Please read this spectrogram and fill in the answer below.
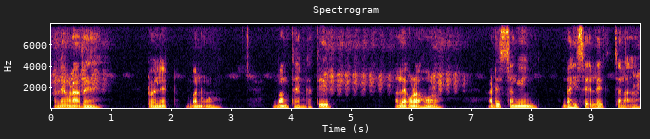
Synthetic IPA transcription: alɛɔɽaʔɾɛ | ʈɔjlɛʈ̚ | banṵʔa | baŋt̪aɛnkʰat̪iɾ | alɛʔɔɽaʔɦɔɽɔ | aɖissaŋɡiɲ | ɖaɦisɛ̰ʔlɛct͡ʃala̰ʔa

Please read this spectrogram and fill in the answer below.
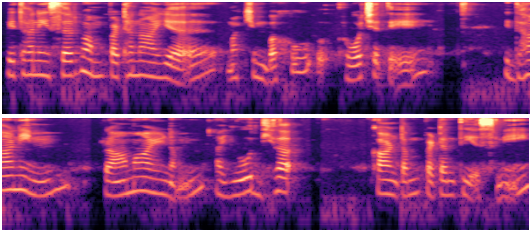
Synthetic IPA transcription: et̪aːniːsɐɾʋɐmpɐʈʰɐnaːjɐmɐkʰjimbɐhuɾoːt͡ʃɐt̪ḛː | ʋid̪ʱaːniːmɾaːmaːjɐɳɐmɐjoːd̪ʱja | kaːɳʈɐmpɐʈɐnt̪iɐ̰smḭ

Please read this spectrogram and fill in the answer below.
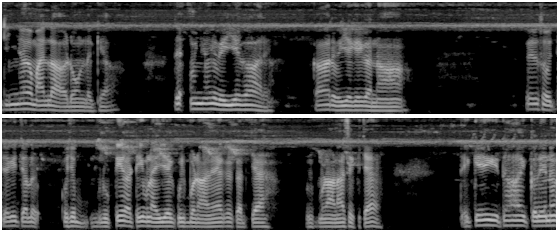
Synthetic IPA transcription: d͡ʒɪjãːkaːmãːlaːɡɖoːnləɡːɪjaː | t̪eːʊjãːkeʋeːiɛːkaːɾ | kaːɾʋeːiɛːkeːɡənaː | pʰeɾsoːt͡ʃɛːkɪt͡ʃəl | kʊt͡ʃʰɾuːʈĩːɾaʈːiːbəɽaːiːɛːkʊt͡ʃʰbənaːnekekəɾt͡ʃɛː | kʊt͡ʃʰbənaːnaːsɪkʰt͡ʃɛː | t̪ḛːkẽkit̪ãːkəd̪eːnə

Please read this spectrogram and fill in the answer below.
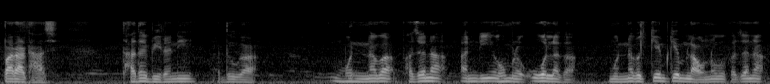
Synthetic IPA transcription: pɐɾatʰasi̥ | tʰadɐbiɾɐni | ɐ̰duɡa | munːɐbɐpʰɐzɐnaːndiɐhumɾɐolɐɡa | munːɐbɐkemkemlawnɐbɐpʰɐzɐna

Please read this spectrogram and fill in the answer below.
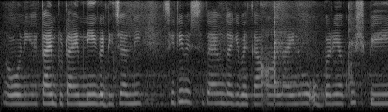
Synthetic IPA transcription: oːnĩːɛʈaːɪmʈuʈaːɪmnĩːɡəɖːiːt͡ʃəlniː | sɪʈiːbɪt͡ʃst̪aɦʊ̃nd̪aːkibɛt̪ãːʔaːnlaːɪnoːʊbəɾijãːkʰʊʃbiː

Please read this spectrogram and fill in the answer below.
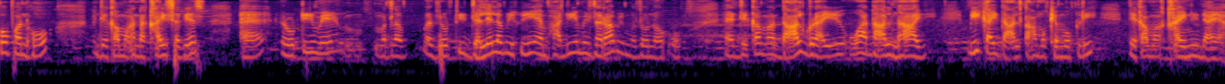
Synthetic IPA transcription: opənɦo | d͡ʑeːkamãnɐkʰaːisɐɡʱeːsɪ̥ | ɛ̃ːɾoːʈimẽmɐt̪ləb | ɾoːʈid͡ʑʱɐljəlbɪɦʊiɛ̃ːbʱaːɗiːəmẽzɐɾabɪmɐzonɐɦoːɛ̃ːd͡ʑeːkamãd̪aːlɡʱʊɾaːiʊɦad̪aːlnaaːɦi | ɓiːkaːid̪aːlt̪ɐɦãmũːkʰemoːkɪli | d͡ʑeːkamãkʰaːindinaːɦijãː

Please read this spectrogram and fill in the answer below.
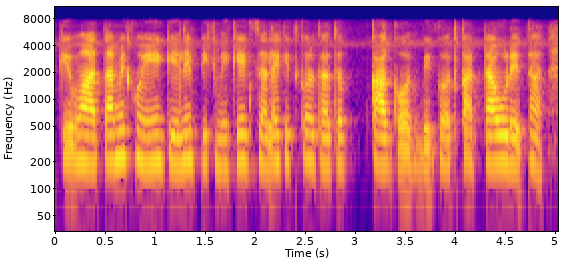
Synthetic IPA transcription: kĩw̃ʋaːt̪amiːkʰə̃jĩɡelĩpiknikekd͡zʱalakit̪ʰi̥kəɾt̪at̪ə | kaɡə̰t̪bḭɡət̪kaʈauɽɛt̪at̪

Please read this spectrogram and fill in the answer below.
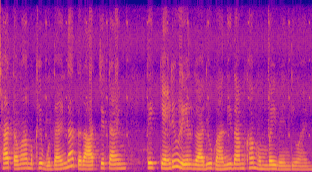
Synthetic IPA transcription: t͡ɕʰaːt̪ɐʋ̤ãmũːkʰeɓʊd̪ʱaːĩːn̆d̪at̪ɐɾaːt̪d͡ʑeʈaːɪm | t̪ekɐɦɪɽijũɾeːlɡaːɗijũɡãːnd̪ʱiːnaːmkʰãːmʊ̃mbəiʋẽːnd̪ijũaːɦɪnɪ̆

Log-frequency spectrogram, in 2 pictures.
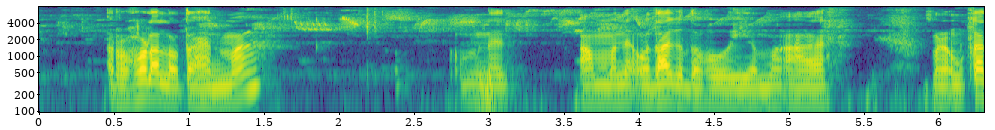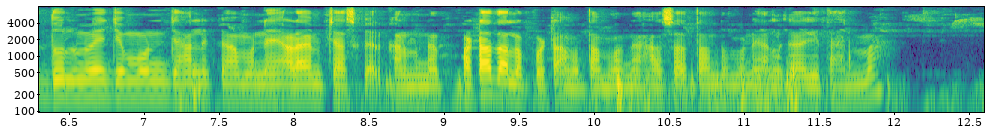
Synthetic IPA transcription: ɾɔɦɔɽalɔt̪aɦɛnma | manɛamːanɛ̰ʔɔd̪aɡd̪ɔɦɔijəma̰ʔaɾmanɛʊnkad̪ulmɛd͡ʒɛmɔnd͡ʒaɦãlɛkamanɛaɽajmt͡ʃaskə̰ɾkʰanmanɛpaʈad̪alɔpəʈa̰mɔt̪amanɛɦasat̪and̪ɔmanɛalɡaɡɛt̪aɦɛnma

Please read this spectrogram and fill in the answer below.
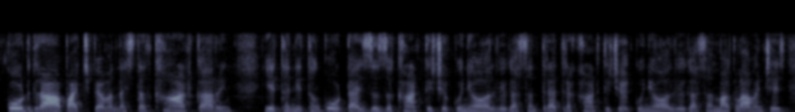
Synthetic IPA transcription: koʈd̪ɾapat͡ʃʰpʲjaʋɐnd̪nasʲi̥t̪at̪kʰãːʈʰkaɾɨnʲjet̪ʰɐnjit̪ʰɐnkoʈat͡sd͡zɨd͡zɨkʰãʈ̚t̪it͡ʃʰekuniɔlʋiɡasant̪ɾʲat̪ɾʲakʰãːɳʈ̚t̪it͡ʃʰekunʲiɔlʋiɡasanmaɡlaʋɐnt͡ʃesʲ

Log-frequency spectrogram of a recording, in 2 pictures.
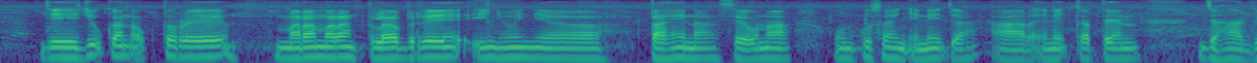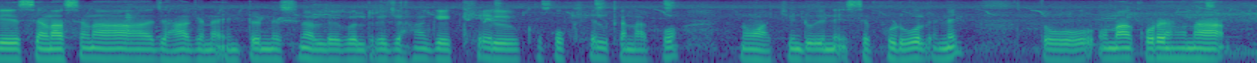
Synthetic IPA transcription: d͡ʒɛɦid͡ʒuʔkanɔ̰k̚t̪ɔɾɛ | maɾamaɾaŋkləbɾɛḭɲhuɲ | t̪aɦɛnasɛɔnaunkusaɲɛ̰nɛc̚ˀʔaaɾɛ̰nɛc̚ˀkat̪ɛnd͡ʒaɦãɡɛsɛɽ̃asɛɽ̃ad͡ʒaɦãɡɛna̰ʔiɳʈəɾnɛsɔnalːɛbəlɾɛd͡ʒaɦãɡɛkʰɛlkɔkɔkʰɛlkanakɔ | nɔwat͡ʃiɳɖuɛnɛ̰c̚sɛpʰuɽbɔlʔɛnɛc̚ˀ | t̪ɔɔ̰nakɔɾɛɦɔna

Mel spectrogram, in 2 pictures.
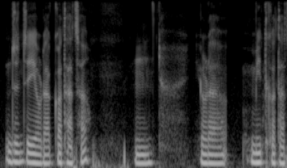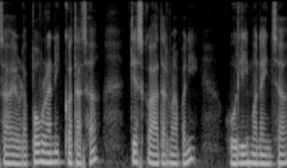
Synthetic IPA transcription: d͡zunt͡sʌ̃ĩewʈakʌt̪ʰat͡sʰʌ | ewʈa | mit̪kʌt̪ʰat͡sʰʌewʈapʌwranikːʌt̪ʰat͡sʰʌt̪eskoad̪ʱarmapʌni | hulimʌnajnt͡sʰʌ

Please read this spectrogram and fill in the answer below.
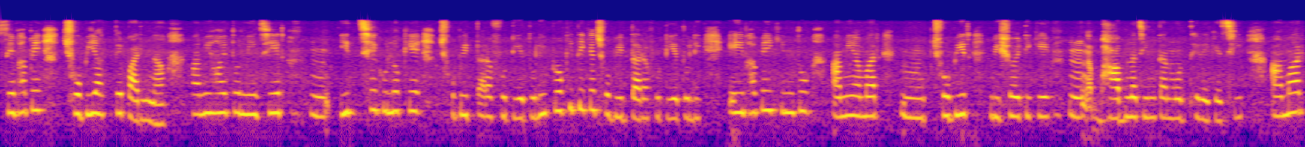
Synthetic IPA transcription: ʃebʱabet͡ɕʰobiɾak̚t̪epaɾinaamiɦɔet̪onid͡ʑeɾ | itːɕʰeɡuloket͡ɕʰobiɾd̪aɾafoʈijet̪olipɾokɾit̪iket͡ɕʰobiɾd̪aɾafoʈijet̪oliejbʱabejkint̪uamiamaɾ | t͡ɕʰobiɾbiʃɔeʈike | bʱabnat͡ɕint̪aɾmod̪ʱːeɾekʰet͡ɕʰiamaɾ

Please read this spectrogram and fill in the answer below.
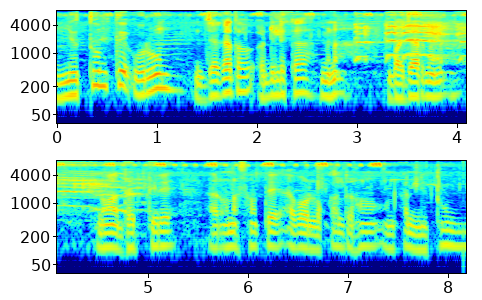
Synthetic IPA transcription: ɲut̪umt̪ɛʔuɾumd͡ʒaɡad̪ɔʔəɖilɛkamɛnaʔabad͡ʒaɾmɛnaʔanawad̪ʱəɾt̪iɾɛ | aɾɔnasawt̪ɛabalɔkalɾɛɦɔ̃ɔnkaɲut̪um

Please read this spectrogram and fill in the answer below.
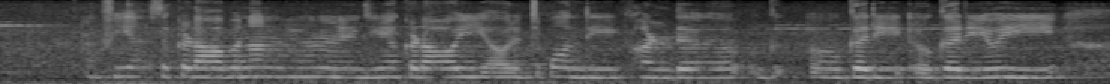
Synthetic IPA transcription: fʰiːaskəɽaːbənaːnnd͡ʒiːãːkəɽaːɦoːiːɔːɾt͡ʃɪpõːnd̪iːkʰəɳɖ | ɡəɾiːɡəɾiːɦoːiː

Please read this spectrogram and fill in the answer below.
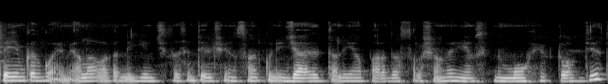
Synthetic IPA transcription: sɐjimkɐd̪ɡo̰ːʔɐ̰mʲɐ̰laːʋa̰ːkɐɾnɐjimt͡ʃʰit̪ɐsʰʲint̪eːlʲt͡ʃʰuinsaːnkunid͡ʒaːjzt̪ɐljãːpɐɾɐd̪ɐst̪ɐlɐʃã̰ːŋɡɐnjɐmsi̥t̪nɐmoːɦikʈoːp̚d̪it̪ʰ

